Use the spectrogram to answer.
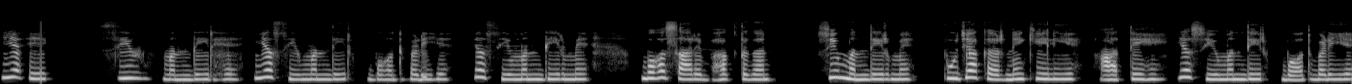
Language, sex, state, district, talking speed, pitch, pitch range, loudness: Hindi, female, Bihar, Saran, 145 wpm, 235 Hz, 230-265 Hz, -20 LUFS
